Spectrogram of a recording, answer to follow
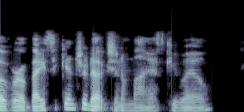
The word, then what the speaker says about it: MySQL: As you can tell, I've been calling it MySQL. That is the correct pronunciation. However, it is also commonly called MySQL.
